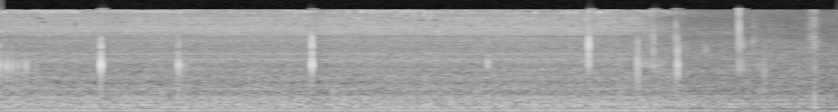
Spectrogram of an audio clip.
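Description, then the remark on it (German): A steady, loud appliance motor hum fills the whole recording, with faint sizzling and scattered small crackles from food frying in the appliance's pan, heard up close to the device, partly buried beneath the motor drone. “Ja, und wenn wir ganz nah rangehen ans Gerät bzw. die Pfanne, hören wir es da auch ein bisschen brutzeln, auch wenn es etwas vom Motor übertönt wird.”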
